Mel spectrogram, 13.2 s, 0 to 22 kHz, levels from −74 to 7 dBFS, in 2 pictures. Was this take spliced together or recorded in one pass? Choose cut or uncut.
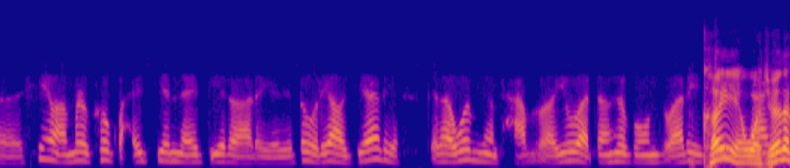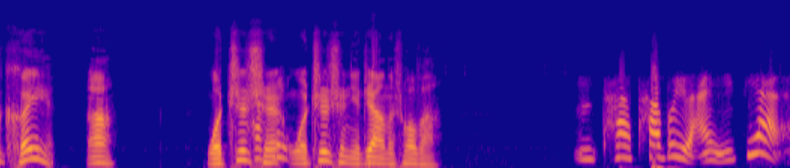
uncut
